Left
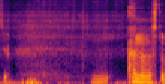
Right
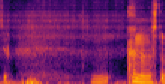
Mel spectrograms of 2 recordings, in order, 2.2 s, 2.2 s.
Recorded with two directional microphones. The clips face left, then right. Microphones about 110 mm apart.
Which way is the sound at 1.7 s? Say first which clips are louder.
Left 2 dB; 35° left (ahead or behind).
